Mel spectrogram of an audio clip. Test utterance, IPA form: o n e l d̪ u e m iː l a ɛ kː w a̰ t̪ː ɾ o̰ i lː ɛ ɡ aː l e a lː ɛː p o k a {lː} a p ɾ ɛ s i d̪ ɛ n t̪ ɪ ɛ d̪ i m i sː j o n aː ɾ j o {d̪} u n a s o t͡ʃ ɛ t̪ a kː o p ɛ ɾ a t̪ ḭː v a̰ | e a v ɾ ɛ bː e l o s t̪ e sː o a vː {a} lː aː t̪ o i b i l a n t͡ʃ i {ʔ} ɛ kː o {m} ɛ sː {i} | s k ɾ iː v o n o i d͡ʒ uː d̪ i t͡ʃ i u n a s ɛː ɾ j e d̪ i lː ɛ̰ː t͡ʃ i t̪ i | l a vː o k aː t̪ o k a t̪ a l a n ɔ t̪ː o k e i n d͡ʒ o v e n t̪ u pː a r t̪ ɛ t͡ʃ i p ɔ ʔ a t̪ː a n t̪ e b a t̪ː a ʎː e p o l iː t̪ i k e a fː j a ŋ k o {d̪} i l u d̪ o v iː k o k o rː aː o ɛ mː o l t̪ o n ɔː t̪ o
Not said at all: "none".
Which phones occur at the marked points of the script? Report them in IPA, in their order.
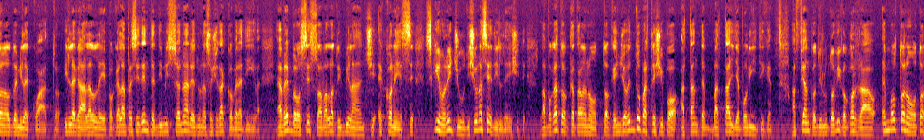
l, d̪, a, ʔ, n, i, d̪

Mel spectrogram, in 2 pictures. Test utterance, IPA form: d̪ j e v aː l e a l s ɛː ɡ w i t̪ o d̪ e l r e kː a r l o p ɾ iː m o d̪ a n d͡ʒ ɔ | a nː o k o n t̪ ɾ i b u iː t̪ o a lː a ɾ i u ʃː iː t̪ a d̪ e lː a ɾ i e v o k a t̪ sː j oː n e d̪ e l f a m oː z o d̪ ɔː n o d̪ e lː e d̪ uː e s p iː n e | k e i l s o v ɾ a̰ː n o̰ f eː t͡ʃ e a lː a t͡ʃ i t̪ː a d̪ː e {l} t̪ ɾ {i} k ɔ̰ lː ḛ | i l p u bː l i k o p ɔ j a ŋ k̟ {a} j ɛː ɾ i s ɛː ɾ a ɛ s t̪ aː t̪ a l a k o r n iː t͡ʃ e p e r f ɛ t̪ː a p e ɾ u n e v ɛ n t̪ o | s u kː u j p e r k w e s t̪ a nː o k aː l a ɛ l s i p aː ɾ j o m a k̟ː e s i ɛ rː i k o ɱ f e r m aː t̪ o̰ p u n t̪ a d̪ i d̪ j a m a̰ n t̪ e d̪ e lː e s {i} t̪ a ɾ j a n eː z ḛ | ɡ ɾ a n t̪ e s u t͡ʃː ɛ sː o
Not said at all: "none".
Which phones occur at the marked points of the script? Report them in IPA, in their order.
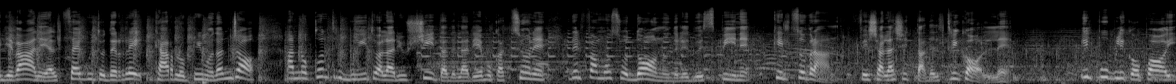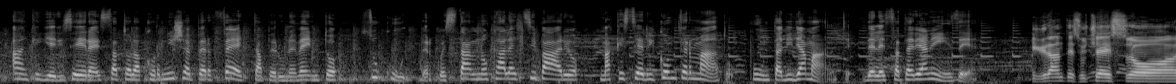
l, i, e, a

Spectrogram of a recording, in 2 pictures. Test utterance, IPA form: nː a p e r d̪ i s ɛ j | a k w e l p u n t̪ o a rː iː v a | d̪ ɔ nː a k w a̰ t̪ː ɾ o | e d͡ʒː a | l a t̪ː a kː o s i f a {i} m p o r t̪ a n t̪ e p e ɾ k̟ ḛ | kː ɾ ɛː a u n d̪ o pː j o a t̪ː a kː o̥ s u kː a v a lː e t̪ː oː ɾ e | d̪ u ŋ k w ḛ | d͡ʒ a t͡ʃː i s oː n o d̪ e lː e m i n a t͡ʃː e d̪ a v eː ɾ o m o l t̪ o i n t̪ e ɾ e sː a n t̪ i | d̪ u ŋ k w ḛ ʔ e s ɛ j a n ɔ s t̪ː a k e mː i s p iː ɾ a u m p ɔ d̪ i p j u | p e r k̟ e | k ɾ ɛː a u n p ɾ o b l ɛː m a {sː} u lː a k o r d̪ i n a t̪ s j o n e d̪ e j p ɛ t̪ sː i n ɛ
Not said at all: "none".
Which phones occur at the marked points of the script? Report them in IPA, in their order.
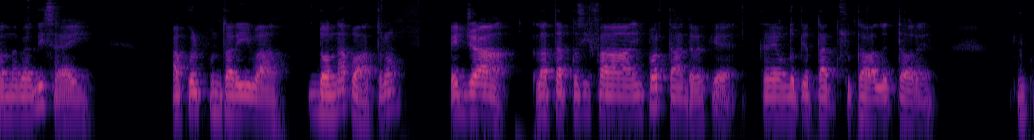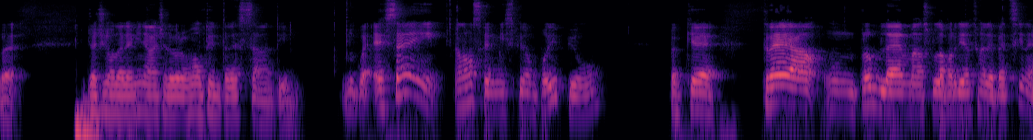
i, s

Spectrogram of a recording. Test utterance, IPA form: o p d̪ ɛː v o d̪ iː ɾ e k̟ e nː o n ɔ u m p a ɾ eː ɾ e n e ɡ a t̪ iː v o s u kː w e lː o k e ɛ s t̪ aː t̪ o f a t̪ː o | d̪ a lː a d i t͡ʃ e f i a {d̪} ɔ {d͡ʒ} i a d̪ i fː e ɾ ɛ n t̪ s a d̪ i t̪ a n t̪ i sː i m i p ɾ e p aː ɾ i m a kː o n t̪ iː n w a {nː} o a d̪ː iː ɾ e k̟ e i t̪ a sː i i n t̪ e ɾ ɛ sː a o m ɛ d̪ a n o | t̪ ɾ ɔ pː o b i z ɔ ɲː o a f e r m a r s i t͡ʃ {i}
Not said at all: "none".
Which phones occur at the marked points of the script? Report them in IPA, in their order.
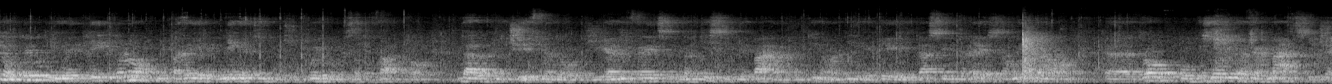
d̪, d͡ʒː, n, ɛ

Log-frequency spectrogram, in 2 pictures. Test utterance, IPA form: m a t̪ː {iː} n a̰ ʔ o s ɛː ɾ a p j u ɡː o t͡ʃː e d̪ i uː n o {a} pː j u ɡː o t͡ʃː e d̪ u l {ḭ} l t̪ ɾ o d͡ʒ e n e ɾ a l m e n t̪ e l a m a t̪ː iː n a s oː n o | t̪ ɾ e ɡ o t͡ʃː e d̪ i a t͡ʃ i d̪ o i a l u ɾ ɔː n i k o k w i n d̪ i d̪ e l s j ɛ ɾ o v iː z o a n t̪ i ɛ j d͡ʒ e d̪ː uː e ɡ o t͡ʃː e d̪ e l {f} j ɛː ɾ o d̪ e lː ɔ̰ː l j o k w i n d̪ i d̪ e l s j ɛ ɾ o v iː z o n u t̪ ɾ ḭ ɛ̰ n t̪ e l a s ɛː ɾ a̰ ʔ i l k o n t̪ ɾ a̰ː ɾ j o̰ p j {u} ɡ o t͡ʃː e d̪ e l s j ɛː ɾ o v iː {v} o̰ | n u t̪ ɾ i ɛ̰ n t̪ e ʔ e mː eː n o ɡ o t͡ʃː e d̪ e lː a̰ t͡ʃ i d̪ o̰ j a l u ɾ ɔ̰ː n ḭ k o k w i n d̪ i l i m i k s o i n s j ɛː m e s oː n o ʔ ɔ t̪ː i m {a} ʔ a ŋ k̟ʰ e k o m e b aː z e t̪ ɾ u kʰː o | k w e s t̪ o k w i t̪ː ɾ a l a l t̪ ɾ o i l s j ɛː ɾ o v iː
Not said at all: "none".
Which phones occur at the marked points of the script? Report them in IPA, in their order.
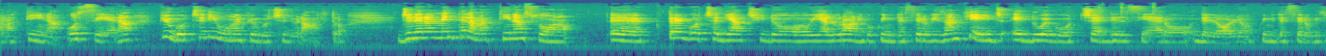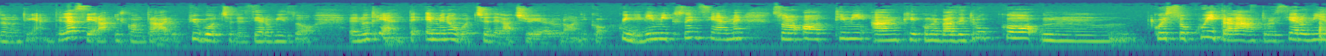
iː, e, a̰, s, u, z, i

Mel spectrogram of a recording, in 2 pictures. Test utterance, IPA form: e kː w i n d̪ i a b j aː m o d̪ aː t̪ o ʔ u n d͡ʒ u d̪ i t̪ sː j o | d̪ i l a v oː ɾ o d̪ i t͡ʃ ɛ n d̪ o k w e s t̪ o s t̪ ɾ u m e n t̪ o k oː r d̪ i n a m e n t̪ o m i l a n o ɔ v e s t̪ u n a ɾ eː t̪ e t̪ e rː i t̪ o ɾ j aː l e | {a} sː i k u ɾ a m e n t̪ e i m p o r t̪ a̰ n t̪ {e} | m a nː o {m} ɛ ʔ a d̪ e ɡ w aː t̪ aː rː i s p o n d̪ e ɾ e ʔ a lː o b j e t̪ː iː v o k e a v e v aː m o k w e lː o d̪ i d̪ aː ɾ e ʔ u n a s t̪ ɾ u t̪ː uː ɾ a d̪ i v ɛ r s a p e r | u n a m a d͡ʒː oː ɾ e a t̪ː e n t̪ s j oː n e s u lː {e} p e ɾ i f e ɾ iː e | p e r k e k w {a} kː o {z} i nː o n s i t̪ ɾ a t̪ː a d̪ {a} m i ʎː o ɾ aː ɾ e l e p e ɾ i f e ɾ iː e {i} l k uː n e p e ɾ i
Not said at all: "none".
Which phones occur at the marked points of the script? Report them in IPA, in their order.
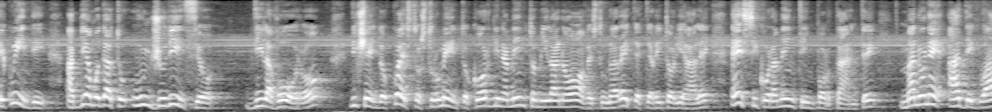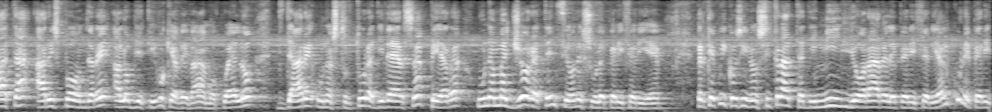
ɛ, e, n, e, i, z, i, a

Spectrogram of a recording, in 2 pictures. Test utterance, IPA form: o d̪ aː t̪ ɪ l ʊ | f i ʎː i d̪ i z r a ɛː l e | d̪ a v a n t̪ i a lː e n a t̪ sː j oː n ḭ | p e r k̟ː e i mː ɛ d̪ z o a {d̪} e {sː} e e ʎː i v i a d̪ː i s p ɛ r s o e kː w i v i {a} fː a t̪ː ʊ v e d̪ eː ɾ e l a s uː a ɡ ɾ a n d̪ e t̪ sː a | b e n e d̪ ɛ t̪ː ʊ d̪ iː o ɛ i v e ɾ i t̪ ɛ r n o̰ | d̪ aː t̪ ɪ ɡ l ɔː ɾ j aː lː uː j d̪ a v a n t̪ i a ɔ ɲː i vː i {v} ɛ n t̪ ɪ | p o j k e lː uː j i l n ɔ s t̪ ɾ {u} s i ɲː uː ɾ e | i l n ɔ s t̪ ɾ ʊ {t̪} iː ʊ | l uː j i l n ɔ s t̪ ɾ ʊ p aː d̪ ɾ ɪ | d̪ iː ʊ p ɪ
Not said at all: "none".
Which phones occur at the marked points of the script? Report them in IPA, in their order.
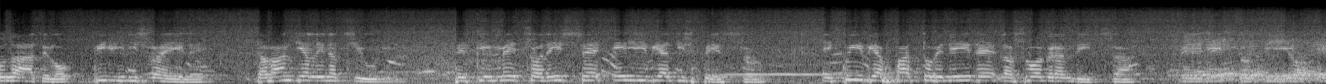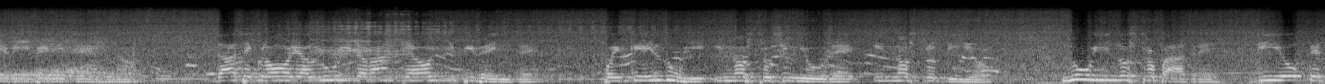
d̪, sː, a, v, ʊ, d̪

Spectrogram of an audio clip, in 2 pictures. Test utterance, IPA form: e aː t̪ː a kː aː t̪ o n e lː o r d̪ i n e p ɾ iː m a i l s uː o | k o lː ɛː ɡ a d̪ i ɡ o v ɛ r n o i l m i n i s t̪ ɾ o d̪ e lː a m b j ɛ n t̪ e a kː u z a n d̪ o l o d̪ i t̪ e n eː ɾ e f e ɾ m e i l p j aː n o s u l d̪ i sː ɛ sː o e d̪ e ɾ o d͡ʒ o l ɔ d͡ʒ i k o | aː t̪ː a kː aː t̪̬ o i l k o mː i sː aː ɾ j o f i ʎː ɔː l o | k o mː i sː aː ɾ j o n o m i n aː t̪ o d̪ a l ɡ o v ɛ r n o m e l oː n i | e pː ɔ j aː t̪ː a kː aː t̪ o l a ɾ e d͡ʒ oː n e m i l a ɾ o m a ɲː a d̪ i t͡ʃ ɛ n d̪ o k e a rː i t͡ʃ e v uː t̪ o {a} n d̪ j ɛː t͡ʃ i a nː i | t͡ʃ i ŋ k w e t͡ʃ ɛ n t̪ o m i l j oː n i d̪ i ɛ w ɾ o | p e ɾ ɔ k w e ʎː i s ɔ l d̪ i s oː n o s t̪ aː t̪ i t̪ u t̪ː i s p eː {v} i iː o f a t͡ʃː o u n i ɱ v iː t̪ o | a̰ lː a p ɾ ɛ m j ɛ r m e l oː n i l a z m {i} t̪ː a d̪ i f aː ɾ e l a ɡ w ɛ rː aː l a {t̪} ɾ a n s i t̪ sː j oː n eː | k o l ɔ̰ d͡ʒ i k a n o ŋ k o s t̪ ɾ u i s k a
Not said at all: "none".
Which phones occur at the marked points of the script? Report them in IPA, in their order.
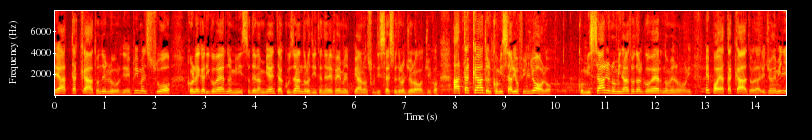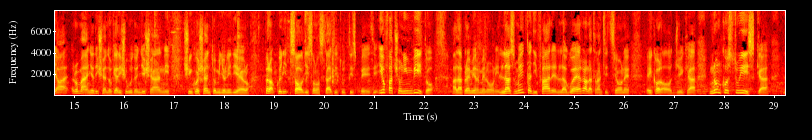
i, z, e, t̪

